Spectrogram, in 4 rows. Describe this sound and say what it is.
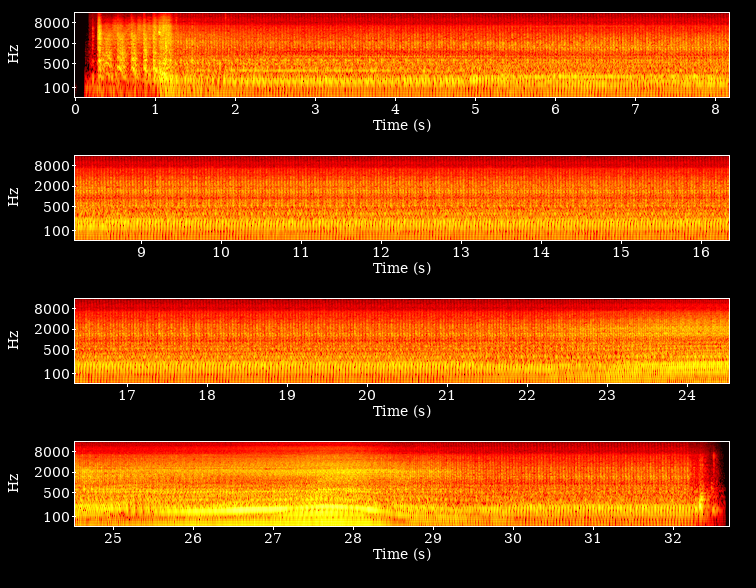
This is a BMW 320d (diesel 2000cc) vehicle. I start the engine, walk it a little, after i step to the gas a bit in neutral gear. Then i stop the motor.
